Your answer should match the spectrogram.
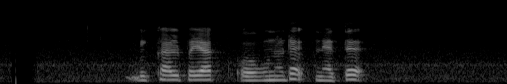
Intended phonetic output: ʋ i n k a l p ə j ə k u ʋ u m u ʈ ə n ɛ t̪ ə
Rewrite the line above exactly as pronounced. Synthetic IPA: ʋ i k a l p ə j a k o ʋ u n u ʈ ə n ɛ t̪ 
